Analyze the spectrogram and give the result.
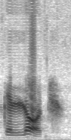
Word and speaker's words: Ken Loach: es el cineasta Ken Loach.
